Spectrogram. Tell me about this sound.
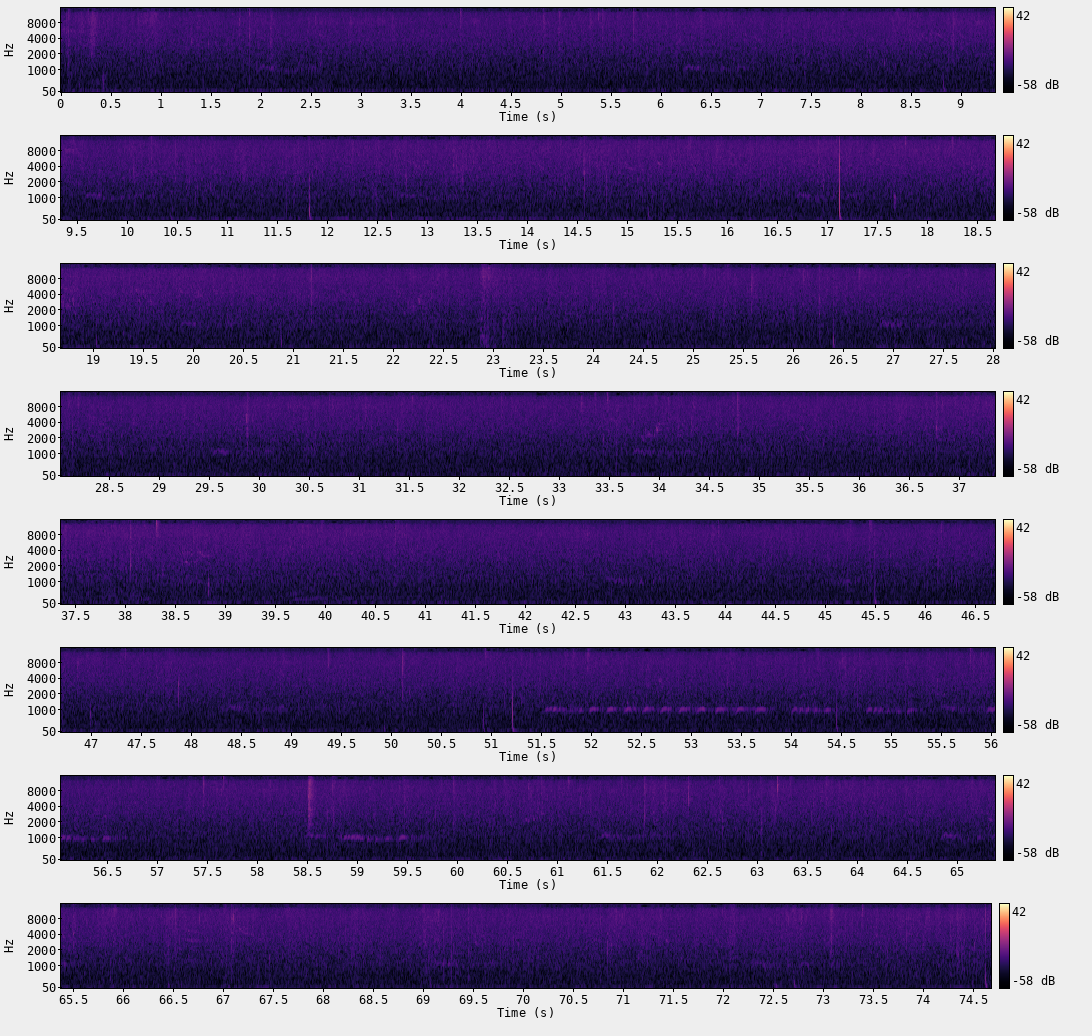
Light rain in the forest
Light rain in the middle of a "nature walk" in Black River Gorges National Park.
